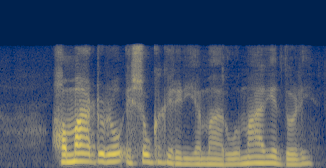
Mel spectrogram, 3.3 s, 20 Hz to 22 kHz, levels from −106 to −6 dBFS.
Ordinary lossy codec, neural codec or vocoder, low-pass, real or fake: none; codec, 16 kHz, 0.8 kbps, ZipCodec; 7.2 kHz; fake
